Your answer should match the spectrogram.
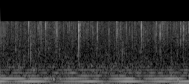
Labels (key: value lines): label: biophony, midshipman
recorder: SoundTrap 500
